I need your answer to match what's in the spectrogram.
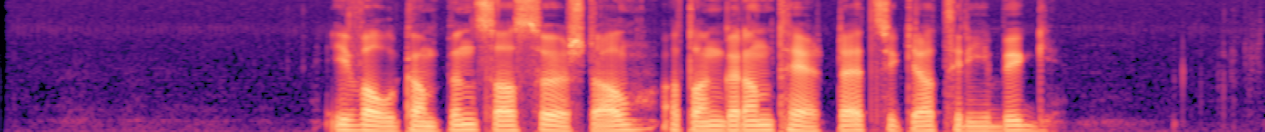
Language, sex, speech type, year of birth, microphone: Norwegian, male, read, 1989, Sennheiser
